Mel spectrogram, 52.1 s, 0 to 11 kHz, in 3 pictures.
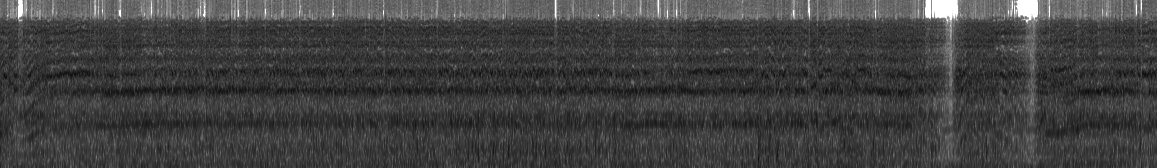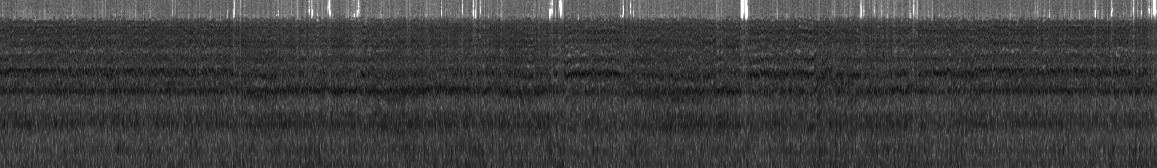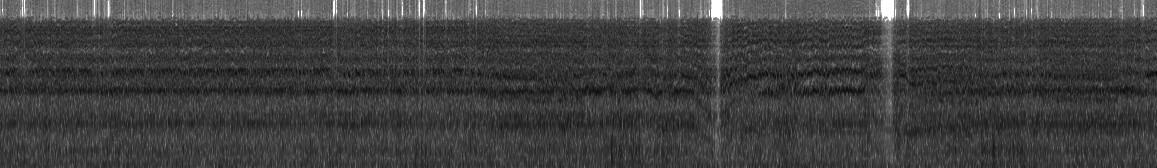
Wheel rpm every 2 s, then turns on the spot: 150, 230, 230, 230, 230, 230, 220, 100, 200, 230, 230, 230, 220, 210, 220, 210, 230, 230, 230, 230, 230, 220, 190, 190, 170, 220.
none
